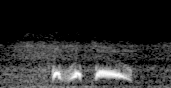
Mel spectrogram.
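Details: One phrase of a spotted dove, for stimulating kept doves: two brief wavering hoots then a longer, slightly falling coo, low and mellow.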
